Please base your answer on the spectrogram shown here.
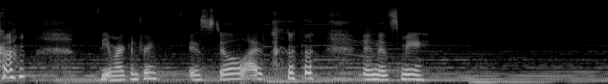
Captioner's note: chuckles; chuckles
